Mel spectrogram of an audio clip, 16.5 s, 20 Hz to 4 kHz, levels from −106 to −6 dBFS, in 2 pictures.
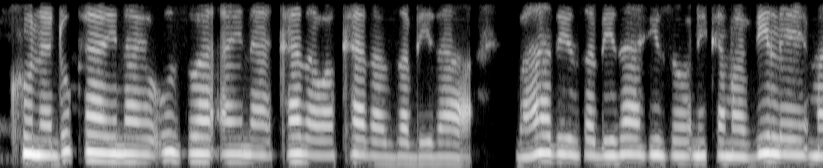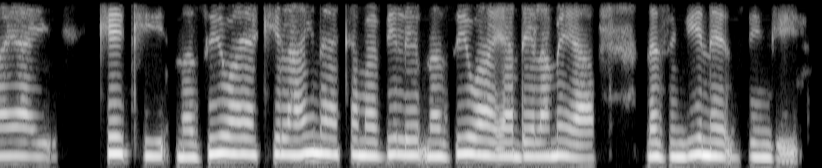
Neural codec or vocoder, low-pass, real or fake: autoencoder, 48 kHz, 128 numbers a frame, DAC-VAE, trained on Japanese speech; 3.6 kHz; fake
